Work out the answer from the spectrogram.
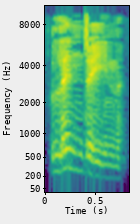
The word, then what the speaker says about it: Lindores: And Ben, it's pronounced Lindores.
